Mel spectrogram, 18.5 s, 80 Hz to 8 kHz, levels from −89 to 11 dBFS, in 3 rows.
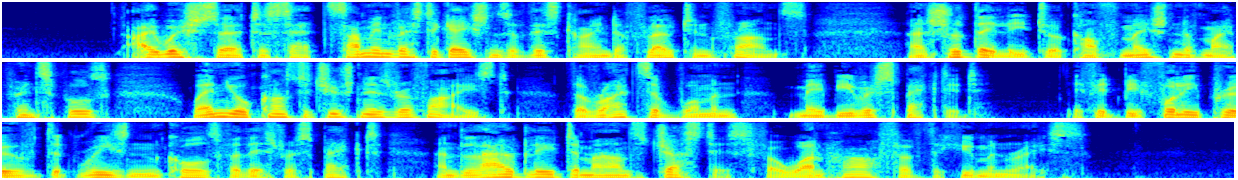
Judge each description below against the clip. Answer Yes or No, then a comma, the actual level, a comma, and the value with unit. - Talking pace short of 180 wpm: No, average, 185 wpm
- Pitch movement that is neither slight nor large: Yes, average, 4.0 semitones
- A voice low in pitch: Yes, very low, 95 Hz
